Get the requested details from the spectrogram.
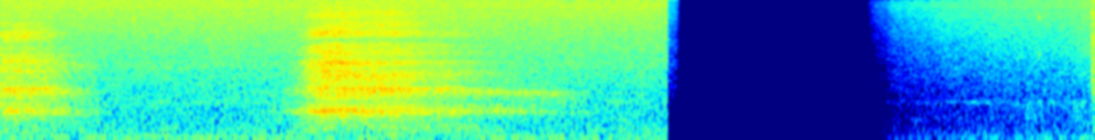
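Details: Deep abdominal-to-chest breathing technique used to aid expulsion of fluids from the lungs, with a long, powerful exhale; normal breath sounds.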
